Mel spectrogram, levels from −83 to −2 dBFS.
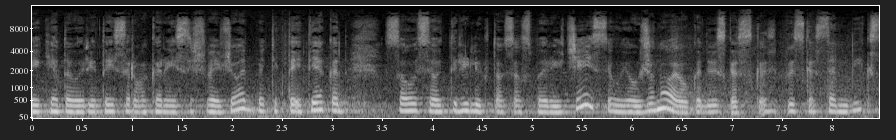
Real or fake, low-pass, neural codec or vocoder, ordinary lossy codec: real; 14.4 kHz; none; MP3, 64 kbps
